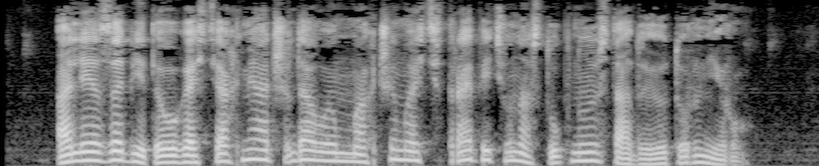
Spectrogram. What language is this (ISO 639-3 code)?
bel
